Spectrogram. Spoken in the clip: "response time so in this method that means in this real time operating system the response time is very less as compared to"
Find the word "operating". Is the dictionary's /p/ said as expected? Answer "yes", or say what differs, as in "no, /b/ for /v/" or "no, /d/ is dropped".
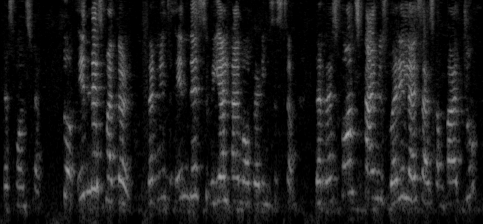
no, /f/ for /p/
